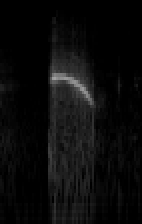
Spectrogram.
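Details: On an African morning in August, a Fork-tailed Drongo catching insects stirred up by a buffalo gives one clear, pure whistle that holds briefly then slides down in pitch, imitating a Pearl-spotted Owlet. Nothing else heard.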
